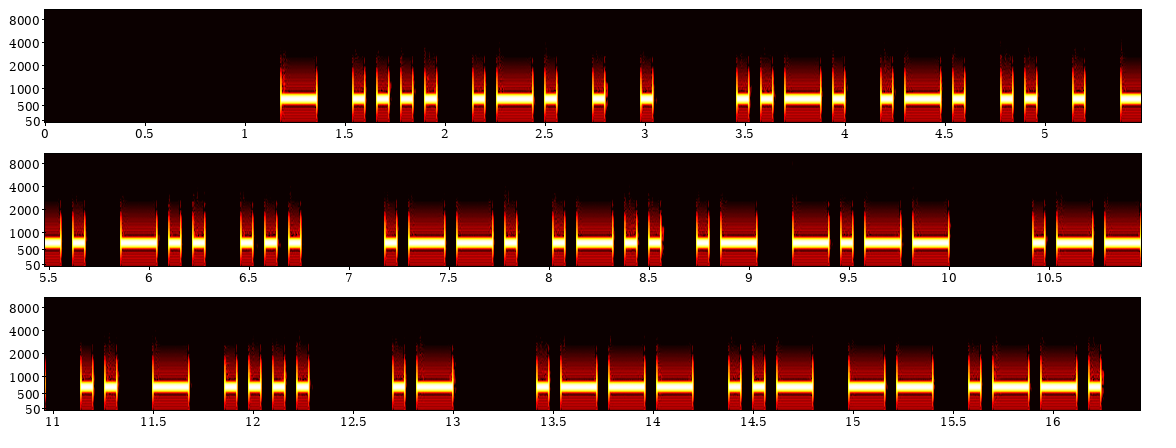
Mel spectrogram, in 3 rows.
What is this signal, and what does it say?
Morse code, heard as a keyed tone, about 20 wpm, 700 Hz. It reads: THREE FRIENDS PLAY WITH A JUMP
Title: Easy Phrases 20wpm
